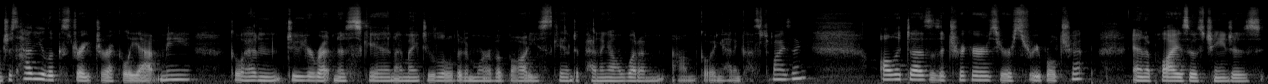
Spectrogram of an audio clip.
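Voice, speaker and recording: A woman playing a friendly, reassuring technician at a futuristic customization service in a soft-spoken, casual ASMR roleplay. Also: lowish voice, flat delivery. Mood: gentle, reassuring. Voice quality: soft, creaky. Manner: gentle, reassuring, casual, unhurried.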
